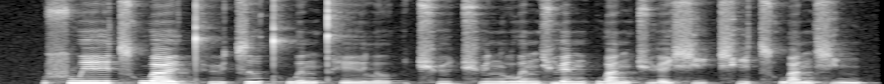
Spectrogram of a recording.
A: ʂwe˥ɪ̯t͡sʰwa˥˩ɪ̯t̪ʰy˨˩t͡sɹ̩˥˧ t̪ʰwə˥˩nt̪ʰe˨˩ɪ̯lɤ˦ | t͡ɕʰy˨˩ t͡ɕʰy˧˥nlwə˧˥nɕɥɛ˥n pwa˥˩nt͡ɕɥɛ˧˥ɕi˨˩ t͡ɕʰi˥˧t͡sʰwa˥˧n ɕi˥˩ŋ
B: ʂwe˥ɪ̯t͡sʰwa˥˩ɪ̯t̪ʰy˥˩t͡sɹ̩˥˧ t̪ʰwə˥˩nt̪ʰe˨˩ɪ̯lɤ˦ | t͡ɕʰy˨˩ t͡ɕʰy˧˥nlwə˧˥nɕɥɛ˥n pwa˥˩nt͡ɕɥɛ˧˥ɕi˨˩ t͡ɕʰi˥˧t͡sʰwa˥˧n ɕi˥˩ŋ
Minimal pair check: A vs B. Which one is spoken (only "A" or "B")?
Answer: A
